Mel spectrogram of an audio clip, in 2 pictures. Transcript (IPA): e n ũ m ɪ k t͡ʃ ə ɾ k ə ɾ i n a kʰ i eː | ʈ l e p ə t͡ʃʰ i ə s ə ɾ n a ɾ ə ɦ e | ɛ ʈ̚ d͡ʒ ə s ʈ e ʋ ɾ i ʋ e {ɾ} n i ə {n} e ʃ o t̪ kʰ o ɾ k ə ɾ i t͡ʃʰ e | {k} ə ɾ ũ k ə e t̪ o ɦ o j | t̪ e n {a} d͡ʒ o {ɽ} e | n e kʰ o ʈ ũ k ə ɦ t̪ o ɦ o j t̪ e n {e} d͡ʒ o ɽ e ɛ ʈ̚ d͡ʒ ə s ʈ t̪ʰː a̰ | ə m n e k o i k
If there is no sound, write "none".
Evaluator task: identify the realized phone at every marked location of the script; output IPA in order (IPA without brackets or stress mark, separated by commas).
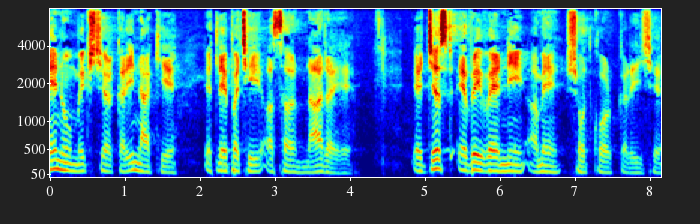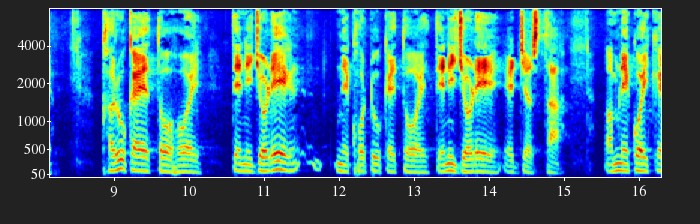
ɾ, m, kʰ, i, ɽ, i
